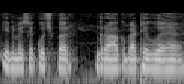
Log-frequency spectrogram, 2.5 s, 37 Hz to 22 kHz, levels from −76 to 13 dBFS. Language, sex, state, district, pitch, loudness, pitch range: Hindi, male, Uttar Pradesh, Lucknow, 125 Hz, -14 LUFS, 120-130 Hz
